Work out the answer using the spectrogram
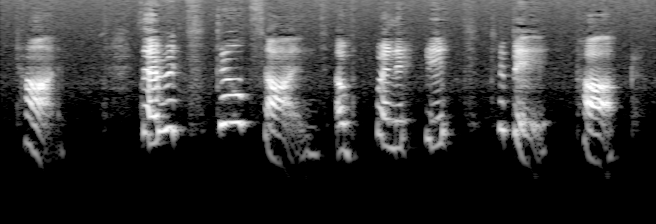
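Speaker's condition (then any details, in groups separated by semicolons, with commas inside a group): Cerebral palsy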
